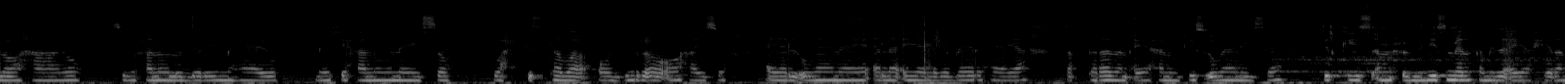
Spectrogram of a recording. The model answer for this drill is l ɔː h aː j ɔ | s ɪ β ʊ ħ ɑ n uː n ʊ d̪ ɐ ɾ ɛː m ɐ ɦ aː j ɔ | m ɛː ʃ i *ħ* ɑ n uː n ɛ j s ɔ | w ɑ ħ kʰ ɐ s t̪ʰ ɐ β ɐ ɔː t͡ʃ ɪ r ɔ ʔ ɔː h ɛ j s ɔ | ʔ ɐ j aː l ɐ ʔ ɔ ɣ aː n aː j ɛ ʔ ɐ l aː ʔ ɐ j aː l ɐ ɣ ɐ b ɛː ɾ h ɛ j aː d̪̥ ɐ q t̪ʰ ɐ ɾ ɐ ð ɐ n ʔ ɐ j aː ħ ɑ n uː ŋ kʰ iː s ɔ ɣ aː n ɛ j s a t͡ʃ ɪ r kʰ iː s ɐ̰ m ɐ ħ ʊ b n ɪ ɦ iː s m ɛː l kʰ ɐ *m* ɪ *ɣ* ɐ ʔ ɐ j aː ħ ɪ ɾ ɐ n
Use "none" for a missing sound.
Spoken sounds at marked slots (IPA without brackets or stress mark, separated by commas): ħ, m, ð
